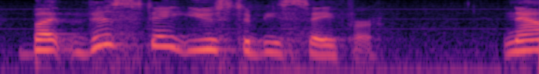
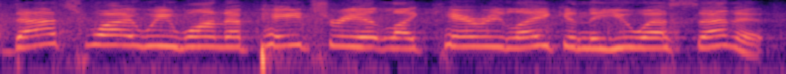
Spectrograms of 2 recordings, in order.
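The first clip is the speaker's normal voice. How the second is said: rally speech; 5 semitones higher, 6 dB louder than usual. Real, not acted. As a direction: shout it to the crowd. Rally crowd, building chant of reasons.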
